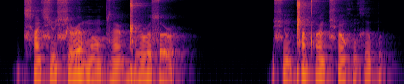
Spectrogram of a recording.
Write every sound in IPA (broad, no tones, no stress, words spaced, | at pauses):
t͡ɕʰãɕʏ ɕʏ ɭəːmõːpzə̃ːɭ ɡ͡ǁuːɭusoɭ | ɕũ ǁãtʼɔ̃ɭ t͡ɕʰõɭxʷə̃xɯp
